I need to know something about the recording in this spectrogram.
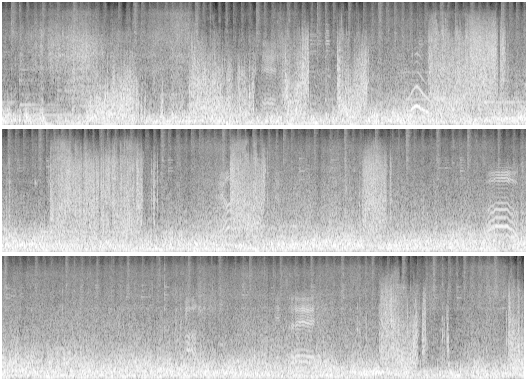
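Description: Wind buffeting a moving action camera's microphone in steady, heavy gusts while skis run over snow under kite power. A few short whistling tones rise out of it.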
